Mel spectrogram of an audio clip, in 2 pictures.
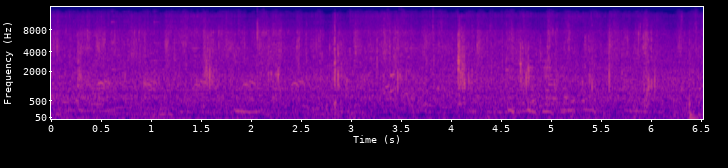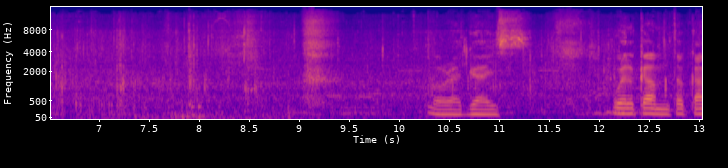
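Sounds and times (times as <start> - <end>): footsteps on gravel: 0.0 - 9.0
faint voices talking: 0.0 - 13.0.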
